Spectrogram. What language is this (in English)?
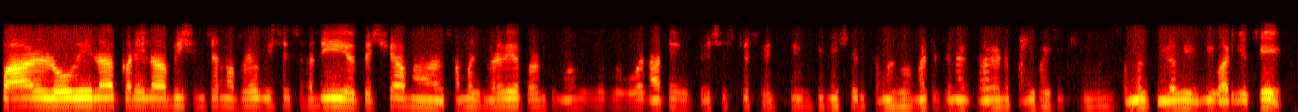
Gujarati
